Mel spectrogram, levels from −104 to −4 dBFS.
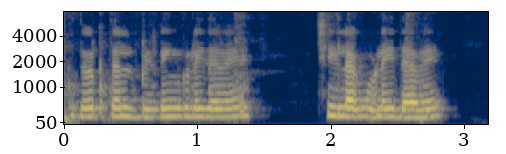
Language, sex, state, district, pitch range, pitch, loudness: Kannada, female, Karnataka, Belgaum, 210-225 Hz, 220 Hz, -29 LUFS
